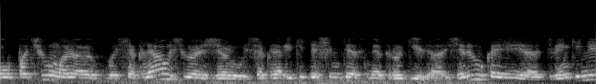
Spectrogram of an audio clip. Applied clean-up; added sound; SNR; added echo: none; Thunder / Rain; 19 dB; reverberation time 0.4 s.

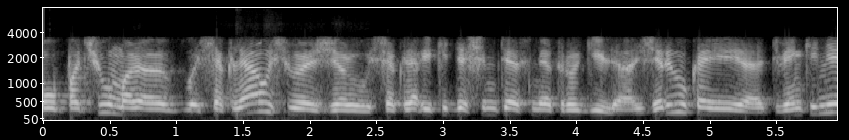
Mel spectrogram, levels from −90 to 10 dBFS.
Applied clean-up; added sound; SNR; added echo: none; none; none; none.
